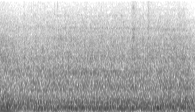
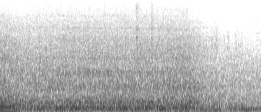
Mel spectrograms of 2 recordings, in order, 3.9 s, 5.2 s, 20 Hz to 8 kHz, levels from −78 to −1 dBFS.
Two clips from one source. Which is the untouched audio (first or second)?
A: second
